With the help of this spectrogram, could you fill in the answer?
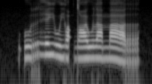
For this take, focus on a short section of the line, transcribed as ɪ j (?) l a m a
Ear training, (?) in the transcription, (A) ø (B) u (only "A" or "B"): B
